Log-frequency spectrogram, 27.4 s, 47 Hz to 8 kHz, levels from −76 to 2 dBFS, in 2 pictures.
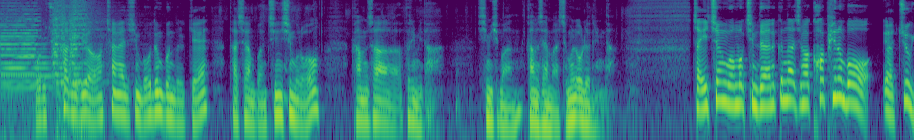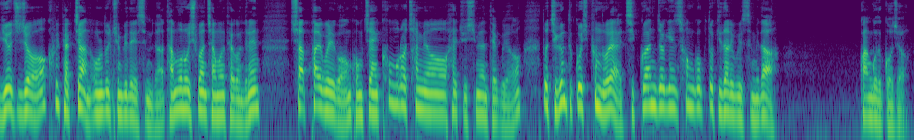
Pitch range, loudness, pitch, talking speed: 105-155 Hz, -17 LUFS, 125 Hz, 295 characters per minute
